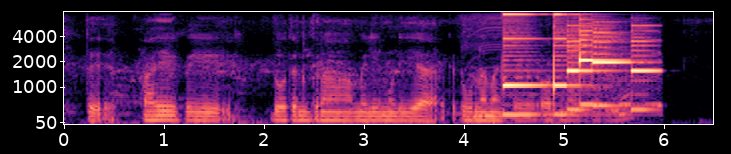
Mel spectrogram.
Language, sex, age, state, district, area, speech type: Dogri, male, 18-30, Jammu and Kashmir, Samba, urban, spontaneous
